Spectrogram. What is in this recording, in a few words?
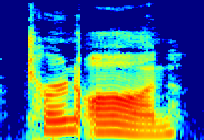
"turn on", English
